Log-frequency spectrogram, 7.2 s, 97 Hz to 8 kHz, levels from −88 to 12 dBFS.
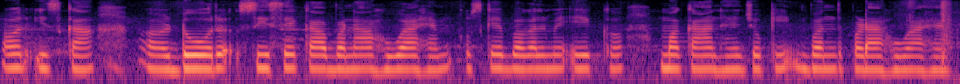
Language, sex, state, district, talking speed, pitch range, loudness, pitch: Hindi, female, Uttar Pradesh, Shamli, 175 wpm, 215-225 Hz, -18 LUFS, 220 Hz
